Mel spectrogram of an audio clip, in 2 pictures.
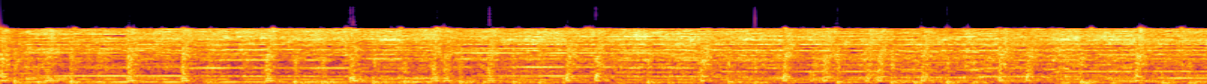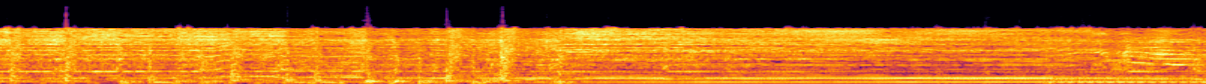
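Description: Rock music on drum kit and electric guitar, played hard with busy drumming. About twelve seconds in the drums drop out and held guitar chords ring on.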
